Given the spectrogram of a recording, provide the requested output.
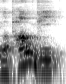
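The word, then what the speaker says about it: Roppongi: section of Tokyo called napangi and they spell it r-o-p-o-n-g-i but they pronounce it kind of with an l and we'll get into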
